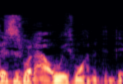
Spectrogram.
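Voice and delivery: ordinary delivery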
